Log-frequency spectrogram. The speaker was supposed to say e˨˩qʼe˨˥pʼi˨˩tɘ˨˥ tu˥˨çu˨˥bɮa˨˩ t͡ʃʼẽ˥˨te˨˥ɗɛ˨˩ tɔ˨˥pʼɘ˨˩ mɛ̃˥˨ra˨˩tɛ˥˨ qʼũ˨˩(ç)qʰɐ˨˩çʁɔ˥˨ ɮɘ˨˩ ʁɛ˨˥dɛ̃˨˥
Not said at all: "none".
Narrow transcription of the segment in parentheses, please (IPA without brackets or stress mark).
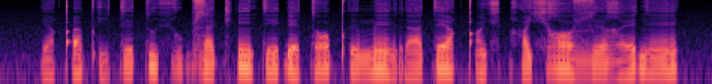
ç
